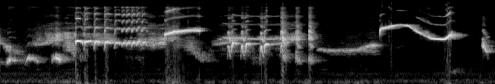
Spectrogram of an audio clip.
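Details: Asian pied starling singing to prompt other starlings: low whistles lead into buzzy rattles, then a steady whistle and a high, swooping whistled phrase.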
